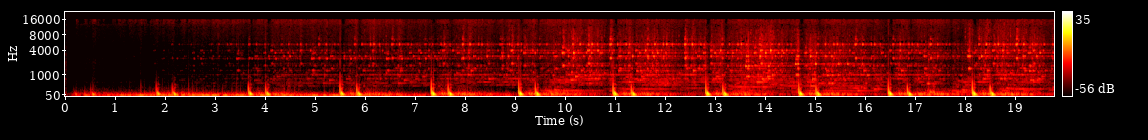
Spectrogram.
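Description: A deep, continuous earthquake rumble with heavy thuds pounding through it at irregular intervals, growing busier over time, under a faint metallic hum and no voices.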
